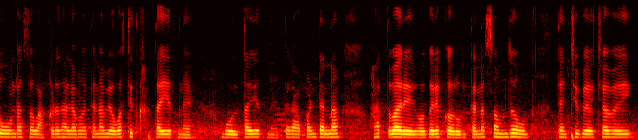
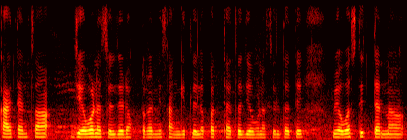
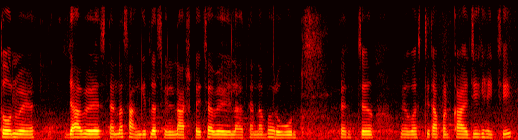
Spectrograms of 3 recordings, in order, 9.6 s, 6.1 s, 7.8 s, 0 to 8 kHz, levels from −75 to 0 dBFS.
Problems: constant background noise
